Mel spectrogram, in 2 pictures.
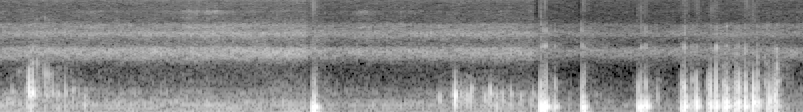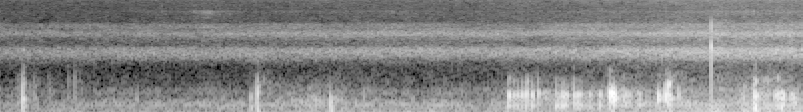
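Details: Irregular gurgles and low rumbling bubbles against a quiet background hum; ordinary stomach growling (borborygmi).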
